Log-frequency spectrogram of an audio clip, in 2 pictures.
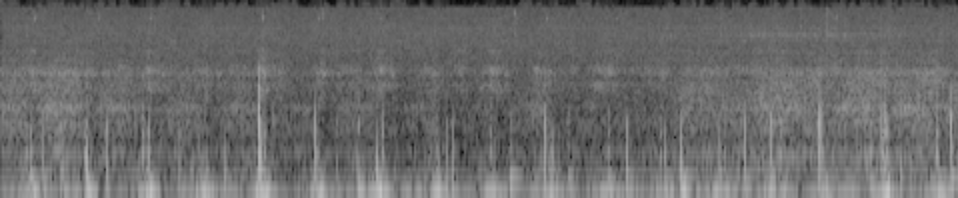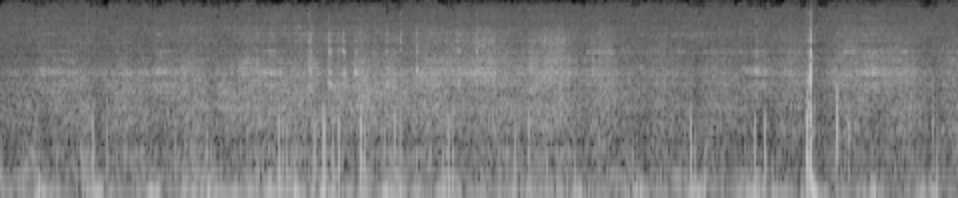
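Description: A horse's hoofbeats on grass at speed, heard from a camera riding on the horse: regular low thuds about twice a second over a steady rumble and wind on the microphone. One sharper crack stands out near the end.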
